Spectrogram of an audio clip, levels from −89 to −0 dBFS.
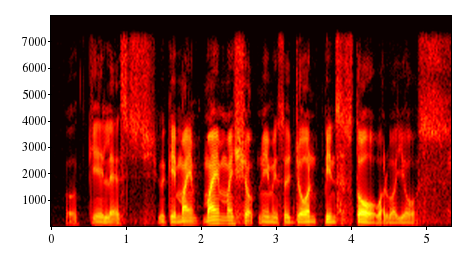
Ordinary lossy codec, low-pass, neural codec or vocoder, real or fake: none; 7.2 kHz; none; real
